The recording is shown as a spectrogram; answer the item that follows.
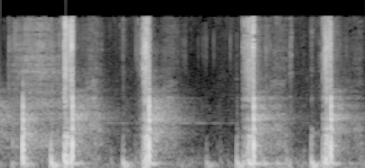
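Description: A knife chops spring onions on a board for an omelette, giving a run of sharp, crisp taps in uneven pairs and clusters with brief pauses, and no talk.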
